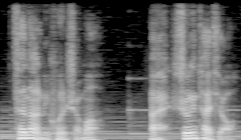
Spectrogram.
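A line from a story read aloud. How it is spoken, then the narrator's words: Shouting in unison. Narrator (Chinese): 我们像往常一样齐声大喊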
